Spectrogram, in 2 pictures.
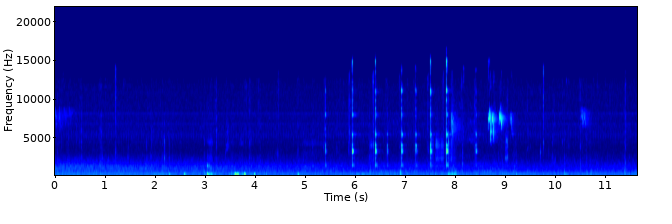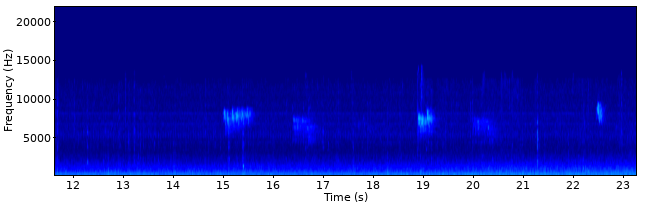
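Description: Quiet with a steady low hum, a run of soft clicks and knocks a few seconds in, and a handful of brief high chirps, like small birds, scattered through the rest.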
